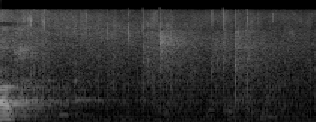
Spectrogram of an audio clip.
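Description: Sliced carrots sizzling in a very hot wok, a steady hiss that slowly dies down.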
